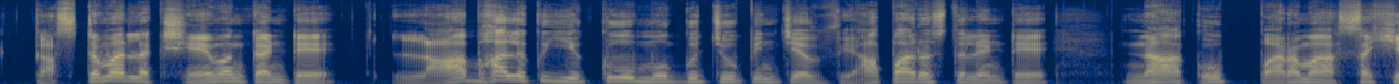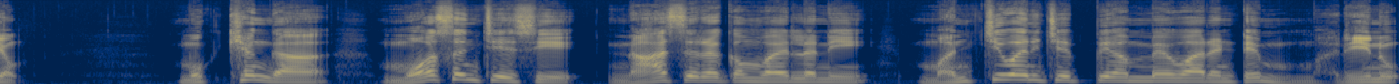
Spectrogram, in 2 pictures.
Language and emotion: Telugu, disgusted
